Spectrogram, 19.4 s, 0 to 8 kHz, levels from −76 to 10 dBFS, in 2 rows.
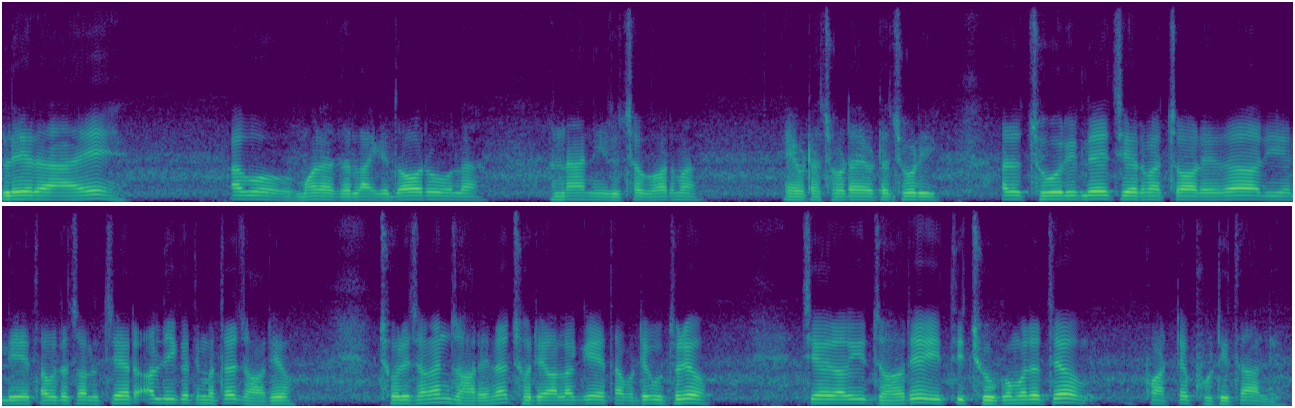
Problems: none marked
